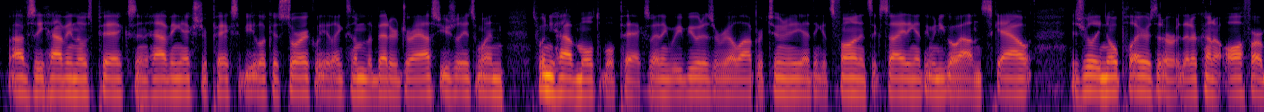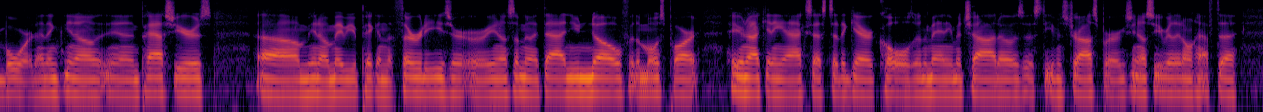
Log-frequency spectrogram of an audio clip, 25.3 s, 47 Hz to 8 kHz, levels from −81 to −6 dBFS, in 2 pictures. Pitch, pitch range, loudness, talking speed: 110 Hz, 105-115 Hz, -38 LUFS, 280 wpm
